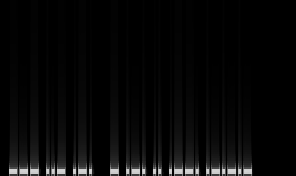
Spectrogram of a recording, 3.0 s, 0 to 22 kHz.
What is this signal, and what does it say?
Morse code, heard as a keyed tone, about 44 wpm, 700 Hz. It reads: OUR TRIP.
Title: Sentences from Top 1300 Words 45wpm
